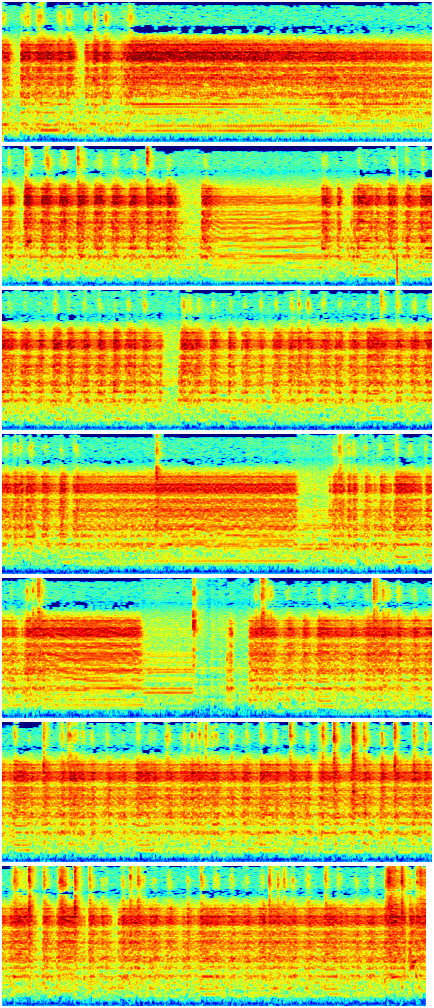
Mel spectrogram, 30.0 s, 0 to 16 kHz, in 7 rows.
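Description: Eastwood Sidejack electric guitar played through a BOSS MT-2 Metal Zone distortion pedal into a Vox AC15 valve amp: distorted chords and riffs with some held notes, and a couple of brief breaks about six and nineteen seconds in.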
